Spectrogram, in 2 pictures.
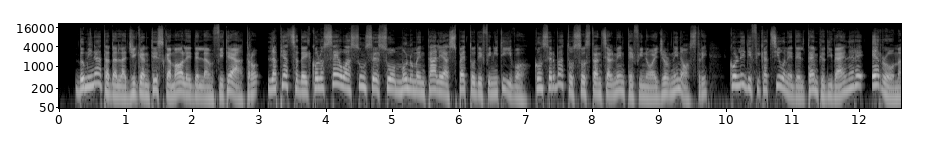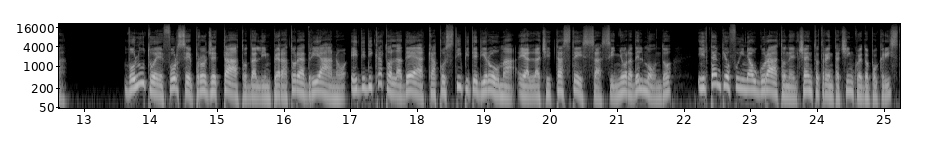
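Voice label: Italian, male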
